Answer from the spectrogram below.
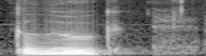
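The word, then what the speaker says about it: gløgg: Glug, as they pronounce it, funny enough.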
